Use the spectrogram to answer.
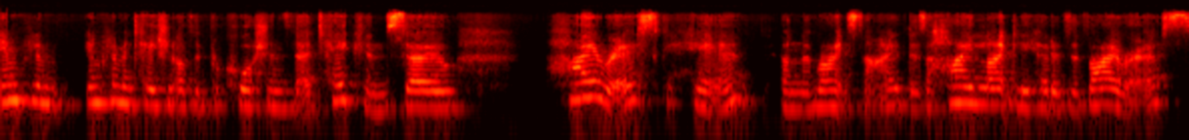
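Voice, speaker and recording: Her pitch fairly high, a woman speaks at a fairly slow pace with fairly even intonation. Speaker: cognitive behavioural therapist. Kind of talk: online talk with slides. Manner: hesitant, many fillers.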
